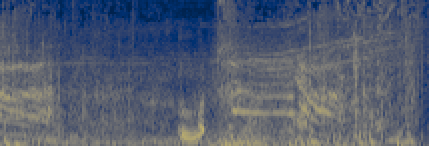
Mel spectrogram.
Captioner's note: Omni-Man grunting; Omni-Man screaming; blade whipping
